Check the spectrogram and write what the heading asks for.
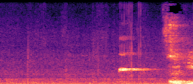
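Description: A short, steady high-pitched tone lasting about half a second, starting about one and a half seconds in, over a quiet pause in a hall's room tone.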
